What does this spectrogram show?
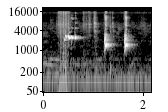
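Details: Yellow-vented bulbul (trucukan) lure call, played to draw answering birds: a brief stuttered note run into a level whistle, then two sharp, falling chirps about 0.4 seconds apart, with a quiet low hum behind.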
